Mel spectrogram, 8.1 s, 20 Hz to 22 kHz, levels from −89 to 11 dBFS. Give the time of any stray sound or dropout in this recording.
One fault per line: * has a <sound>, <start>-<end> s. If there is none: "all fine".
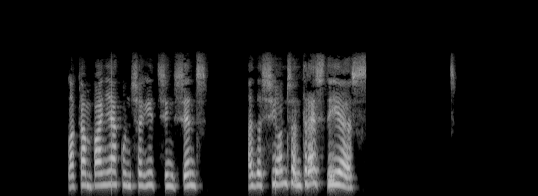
all fine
